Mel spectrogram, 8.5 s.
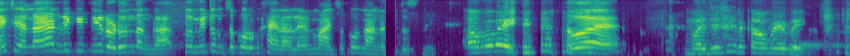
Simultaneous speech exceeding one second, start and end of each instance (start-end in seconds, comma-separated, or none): none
